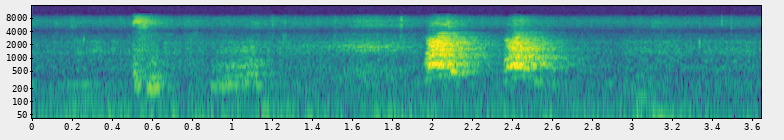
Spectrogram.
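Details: Almost six-week-old Shetland Sheepdog puppy MacTavish playing indoors in a great room with older dog Sasha and razzing other puppies in an enclosure; two sharp, bright yips close together after a faint earlier squeak, over low room noise.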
